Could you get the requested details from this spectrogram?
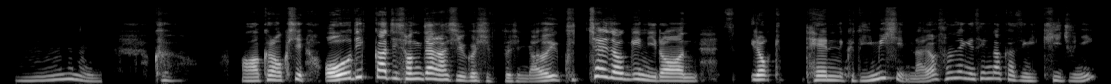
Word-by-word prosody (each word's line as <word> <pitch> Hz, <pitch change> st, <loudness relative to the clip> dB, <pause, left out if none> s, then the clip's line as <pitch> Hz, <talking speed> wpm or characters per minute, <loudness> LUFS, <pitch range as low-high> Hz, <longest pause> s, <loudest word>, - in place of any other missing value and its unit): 음 180 Hz, 0 st, -11 dB, 0.5 s
그 190 Hz, -, -10 dB, 0.7 s
아 165 Hz, 0 st, -1 dB
그럼 210 Hz, +1 st, +2 dB
혹시 220 Hz, +4 st, -3 dB, 0.2 s
어디까지 290 Hz, -, +7 dB
성장하시고 225 Hz, -8 st, +2 dB
싶으신가요? 150 Hz, 0 st, -6 dB
이 200 Hz, -, +2 dB
구체적인 245 Hz, -, +1 dB
이런 170 Hz, -3 st, 0 dB, 0.5 s
이렇게 220 Hz, 0 st, 0 dB, 0.2 s
된 200 Hz, -2 st, -2 dB
그 185 Hz, -, -14 dB
limit이 245 Hz, -, -5 dB
있나요? 140 Hz, -, -8 dB
선생님 270 Hz, +2 st, -8 dB
생각하신 245 Hz, -10 st, -8 dB
이 160 Hz, -, -14 dB
기준이? 165 Hz, -, -12 dB
205 Hz, 285 characters per minute, -20 LUFS, 170-255 Hz, 0.7 s, 어디까지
